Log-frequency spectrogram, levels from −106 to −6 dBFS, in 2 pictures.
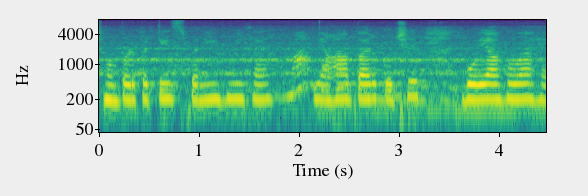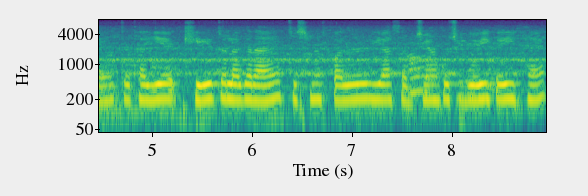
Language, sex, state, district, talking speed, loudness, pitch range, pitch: Hindi, female, Rajasthan, Bikaner, 170 wpm, -16 LUFS, 200-210 Hz, 205 Hz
